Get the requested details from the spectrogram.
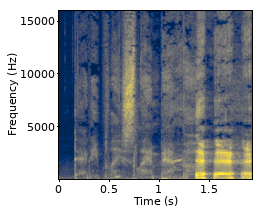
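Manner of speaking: leaning-in, very slow, drawn-out whisper. Retelling how a son leans in to tell a secret: imitating a whisper. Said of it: "my son will lean in and whisper".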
